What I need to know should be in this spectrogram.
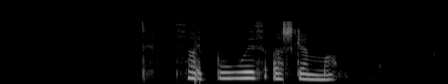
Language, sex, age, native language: Icelandic, female, 10, Icelandic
